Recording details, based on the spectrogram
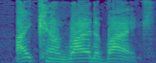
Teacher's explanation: So the stress was on the ride and the bike after can.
